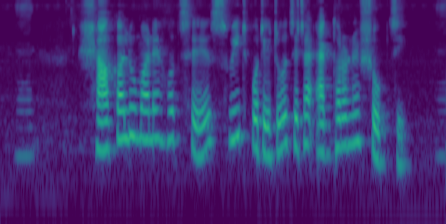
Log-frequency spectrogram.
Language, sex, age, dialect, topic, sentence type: Bengali, female, 51-55, Standard Colloquial, agriculture, statement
